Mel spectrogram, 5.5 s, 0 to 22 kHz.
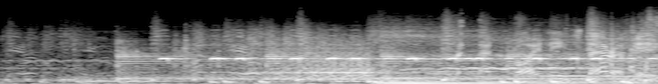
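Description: A cuckoo call from the third volume of the Sound FX sound-effects record ('62) by New York-based Audio Fidelity Records repeats over and over in a steady rhythm. Its clear whistled notes sound above a noisy background, and a low rumbling hum joins midway.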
